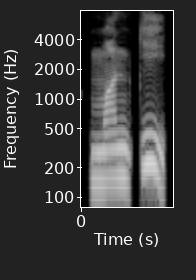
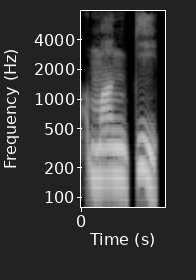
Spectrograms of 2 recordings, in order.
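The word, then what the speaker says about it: monkey: দেব তাহলে হস্তিকার সাউন্ড করে দাও এবার পুরোটার উচ্চারণ করো এম ও এন কে ই ওয়াই মানঙ্কি বা মাঙ্কি যেটাই বলতে পারো ভুল হবে না তাহলে মানকি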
